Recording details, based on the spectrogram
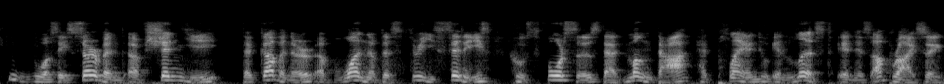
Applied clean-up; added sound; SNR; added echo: neural mask model DeepFilterNet 3.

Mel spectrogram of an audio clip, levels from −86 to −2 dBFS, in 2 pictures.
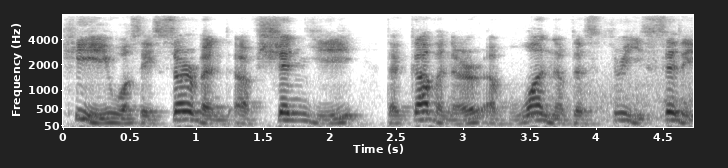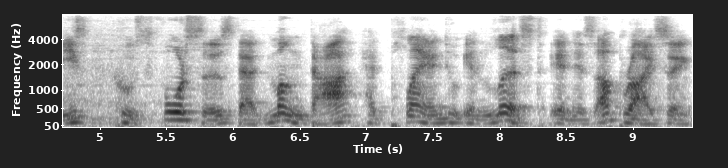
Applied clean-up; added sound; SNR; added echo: neural separator model SepFormer DNS4.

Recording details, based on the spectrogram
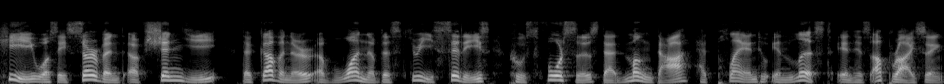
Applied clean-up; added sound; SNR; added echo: none; none; none; none.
